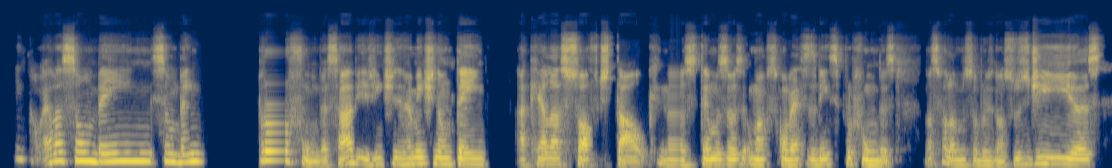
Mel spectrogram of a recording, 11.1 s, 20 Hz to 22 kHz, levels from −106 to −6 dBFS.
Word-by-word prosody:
Então, 245 -3 -13
elas 205 +4 +1
são 210 -1 +5
bem 200 +1 +4
são 195 -1 0
bem 190 +2 +2 0.5
profundas, 210 - 0
sabe, 145 +2 +1
a - - 0
gente 135 +2 -3
realmente 145 +3 +1
não 135 -1 +1
tem 135 -1 +2 0.3
aquela 130 +3 -2
Soft 120 -2 +1
Talk 95 0 -2
nós 115 -1 -3
temos 125 +1 +1
umas 125 +1 +1
umas 120 -1 -1
conversas 120 0 -1
bens 125 +2 -2
profundas, 120 -6 -1 0.3
nós - - -6
falamos 115 0 -4
sobre 105 0 -4
os 105 - -4
nossos 130 +7 -4
dias, 135 -3 +1
130 Hz, 155 wpm, -20 LUFS, 120-180 Hz, 0.5 s, são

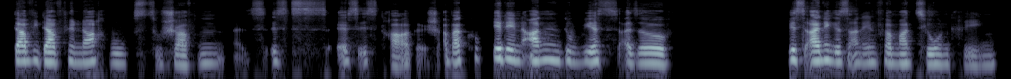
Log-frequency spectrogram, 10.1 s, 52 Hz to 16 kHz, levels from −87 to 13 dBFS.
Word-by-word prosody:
da 195 -1 +7
wieder 185 -2 +5
für 185 +1 -9
Nachwuchs 175 -2 -4
zu - - -19
schaffen. 165 +5 -6 0.2
Es - - -16
ist 190 - -10
es - - -8
ist - - -14
tragisch. 470 -1 -5
Aber - - +1
guck 245 -2 -21
dir 240 -1 +8
den 220 -3 +3
an, 205 0 +3
du 185 -4 -9
wirst, 190 0 -3
also 170 -1 +1 1.2
wirst 220 -1 +1
einiges 195 -2 +5
an 165 +2 -6
Informationen 165 -2 -4
kriegen. 145 0 -17
180 Hz, 140 wpm, -27 LUFS, 165-195 Hz, 1.2 s, dir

